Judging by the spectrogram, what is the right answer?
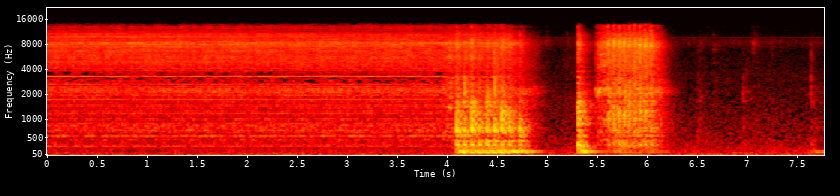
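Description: Cordless screwdriver running steadily as it drives a screw through the woofer's rim into the subwoofer cabinet, followed about four and five and a half seconds in by two short, louder bursts with a sharp click between them, after which it stops.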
